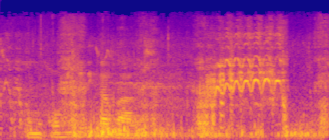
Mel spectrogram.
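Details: A horse gives a single wavering, quavering whinny near the end, after a stretch of a man's voice talking over low rumbling background noise.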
